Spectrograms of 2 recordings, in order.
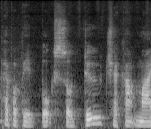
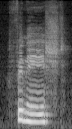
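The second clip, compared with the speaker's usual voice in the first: a touch of a cheery cheer, pitched up; mild squirrel shout; 7 semitones higher, 3 dB louder than usual. Acted. Squirrels finish the pie, mild happy shout. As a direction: call it out lightly as the squirrels. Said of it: "shout the squirrels".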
